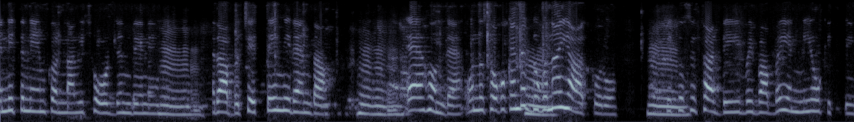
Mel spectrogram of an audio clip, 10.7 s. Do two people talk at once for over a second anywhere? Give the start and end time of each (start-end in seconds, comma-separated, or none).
none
